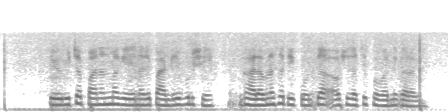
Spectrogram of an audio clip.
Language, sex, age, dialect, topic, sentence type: Marathi, female, 18-24, Northern Konkan, agriculture, question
